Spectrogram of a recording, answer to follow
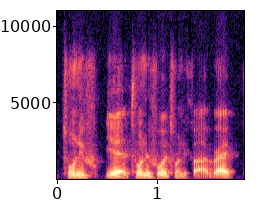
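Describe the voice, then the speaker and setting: Gravelly man telling stories, laughing. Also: mid-range voice, flat delivery, fast talker, a little mellow. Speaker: podcast co-host, scientist. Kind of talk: casual storytelling chat.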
